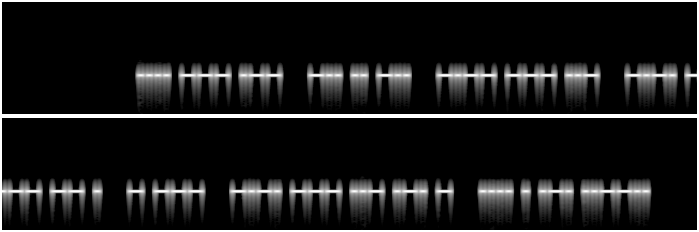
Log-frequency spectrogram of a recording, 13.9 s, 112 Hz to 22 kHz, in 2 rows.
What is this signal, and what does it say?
Morse code, heard as a keyed tone, about 28 wpm, 700 Hz. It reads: HOW DID YOU COME TO COURT HER?
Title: Sentences from Top 1600 Words 28wpm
